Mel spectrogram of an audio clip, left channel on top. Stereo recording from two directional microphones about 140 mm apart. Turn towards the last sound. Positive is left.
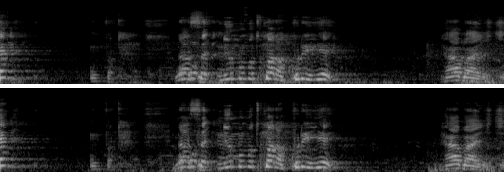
turn(degrees=-25)  # may be behind; listen again after turning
